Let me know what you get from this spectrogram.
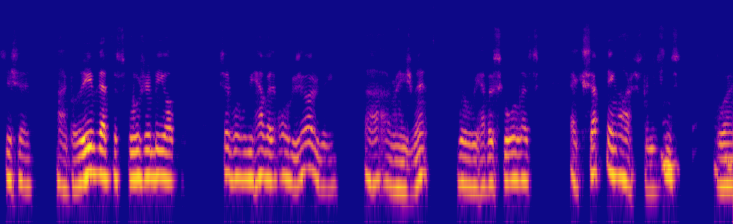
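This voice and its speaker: Somewhat breathy, a man speaks at medium pitch and a moderate pace, his tone dark and mellow with ordinary pitch variation. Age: 80s+. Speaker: retired school principal and arts educator. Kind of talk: interview answer. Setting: phone line.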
